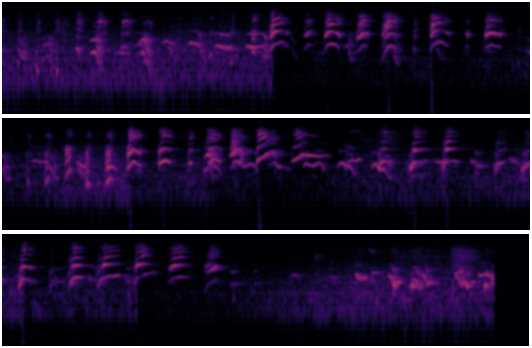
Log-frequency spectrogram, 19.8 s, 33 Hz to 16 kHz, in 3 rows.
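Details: Several 19-day-old puppies in a village cry together: dense, high-pitched squeaks and whines, arched and bending in pitch, tumbling over one another almost continuously, with a few short gaps before the noisy crying resumes.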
